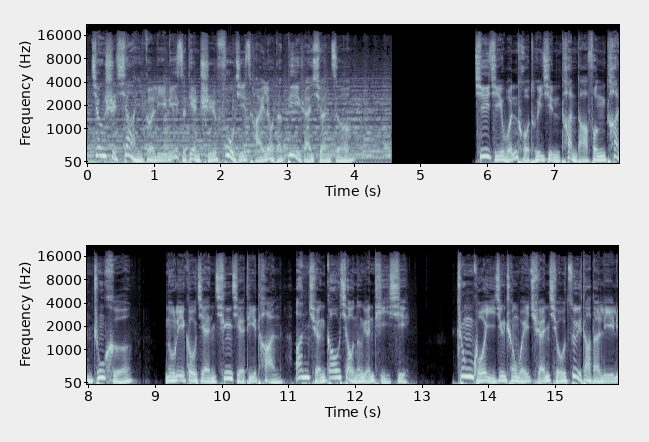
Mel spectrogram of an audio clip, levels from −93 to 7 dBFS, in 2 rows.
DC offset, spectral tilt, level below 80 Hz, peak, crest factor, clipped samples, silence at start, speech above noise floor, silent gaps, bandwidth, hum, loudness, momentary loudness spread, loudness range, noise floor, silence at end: under 0.1%; -4.5 dB/octave; -20 dBFS; 0 dBFS; 10 dB; under 0.1%; 0 s; 59 dB; 4.57-5.48 s, 5.69-5.74 s; 18 kHz; none; -11 LUFS; 6 LU; 4 LU; -69 dBFS; 0 s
